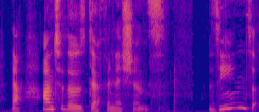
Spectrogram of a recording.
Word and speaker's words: zines: on to those definitions Zen are pronounced like magazine without the mega yeah don't say Z please please don't say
